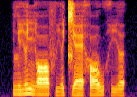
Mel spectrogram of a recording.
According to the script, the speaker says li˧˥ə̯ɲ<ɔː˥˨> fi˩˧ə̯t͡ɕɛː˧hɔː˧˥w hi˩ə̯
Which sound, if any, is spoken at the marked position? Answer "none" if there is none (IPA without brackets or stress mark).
ɔː˧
